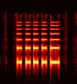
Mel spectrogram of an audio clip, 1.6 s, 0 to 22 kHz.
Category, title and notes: Sound effects > Electronic / Design
A series of beeps that denote the number 4 in Morse code. Created using computerized beeps, a short and long one, in Adobe Audition for the purposes of free use.
Telegragh, Morse, Language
